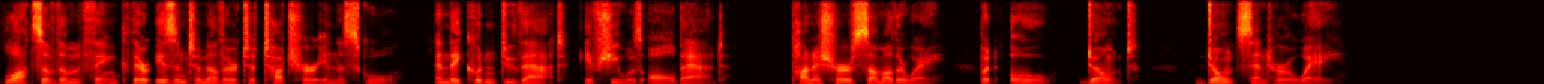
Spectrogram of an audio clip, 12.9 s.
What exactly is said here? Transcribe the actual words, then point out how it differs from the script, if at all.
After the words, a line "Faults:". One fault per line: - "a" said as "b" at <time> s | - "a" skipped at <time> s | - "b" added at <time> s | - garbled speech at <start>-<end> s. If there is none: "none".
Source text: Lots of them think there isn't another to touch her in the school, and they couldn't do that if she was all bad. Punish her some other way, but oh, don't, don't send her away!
Lots of them think there isn't another to touch her in the school, and they couldn't do that if she was all bad. Punish her some other way, but oh, don't, don't send her away!
Faults:
none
